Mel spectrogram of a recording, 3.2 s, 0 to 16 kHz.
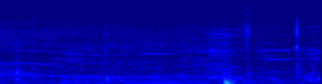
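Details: Mazda MX5 NC (Copart car), ignition on before first start: steady power window motor hum about two seconds without strain or grinding, stopping cleanly; window works normally.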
